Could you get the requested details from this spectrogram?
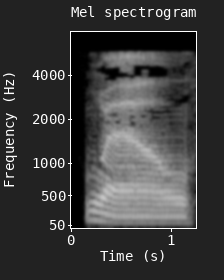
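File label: "well", American English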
